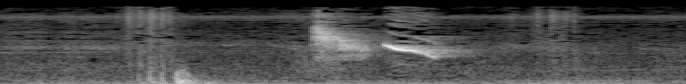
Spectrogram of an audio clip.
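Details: Sirtu voice played to prompt caged birds to sing: a low thump, then a rasping note followed by a clear, sharply falling chirp.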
